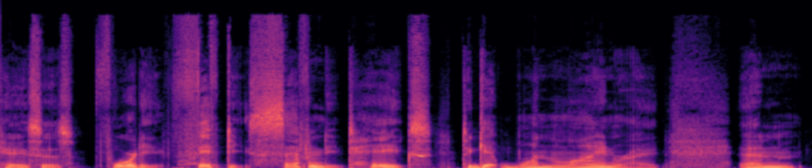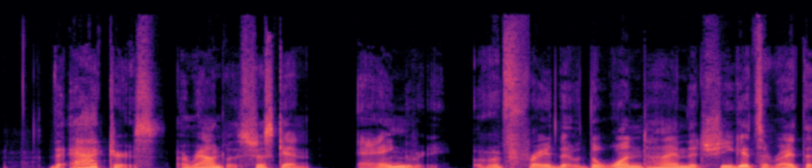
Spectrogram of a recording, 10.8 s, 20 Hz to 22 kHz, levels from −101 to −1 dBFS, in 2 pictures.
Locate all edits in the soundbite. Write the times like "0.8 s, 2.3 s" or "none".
6.9 s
